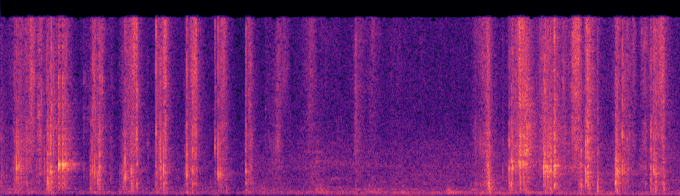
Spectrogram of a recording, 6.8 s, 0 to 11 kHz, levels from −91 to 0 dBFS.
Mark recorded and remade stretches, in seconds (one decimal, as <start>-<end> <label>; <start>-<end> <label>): 0.0-5.2 recorded; 5.2-5.8 remade; 5.8-6.8 recorded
